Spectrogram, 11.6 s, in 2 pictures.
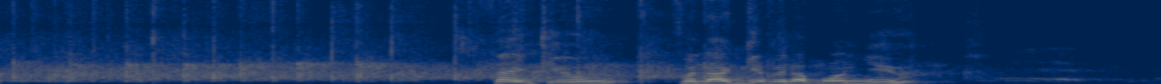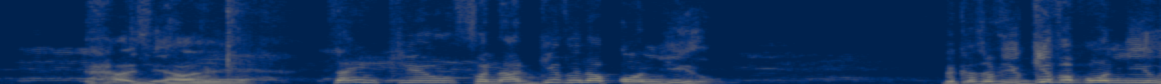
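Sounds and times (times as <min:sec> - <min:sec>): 
audience clapping: 0:00.0 - 0:05.0
speech: 0:02.5 - 0:04.7, 0:06.2 - 0:09.4, 0:10.5 - 0:11.6.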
